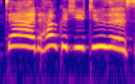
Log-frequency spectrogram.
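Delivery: high-pitched mock-tearful plea; upset, crying. Retelling Charlie confronting his dad, mock-crying. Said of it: "He's, like, crying".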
